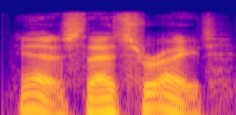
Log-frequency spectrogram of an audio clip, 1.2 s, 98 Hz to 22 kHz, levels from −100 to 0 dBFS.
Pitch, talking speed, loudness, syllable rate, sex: 105 Hz, 150 wpm, -15 LUFS, 3.0 syllables/s, male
